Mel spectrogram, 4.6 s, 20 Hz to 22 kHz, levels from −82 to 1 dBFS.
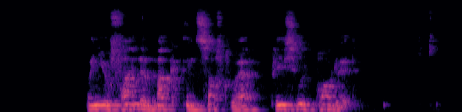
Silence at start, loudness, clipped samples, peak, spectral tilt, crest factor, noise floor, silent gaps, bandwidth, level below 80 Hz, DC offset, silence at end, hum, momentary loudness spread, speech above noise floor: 0.9 s; -36 LUFS; under 0.1%; -20 dBFS; -5.5 dB/octave; 16 dB; under -90 dBFS; none; 15.5 kHz; -72 dBFS; under 0.1%; 0.3 s; none; 8 LU; over 55 dB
